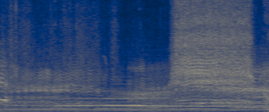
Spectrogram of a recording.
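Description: Sheep bleat loudly, their long, wavering cries overlapping in a continuous agitated chorus with no speech.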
